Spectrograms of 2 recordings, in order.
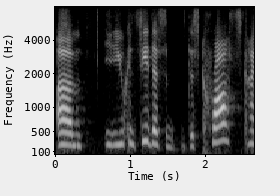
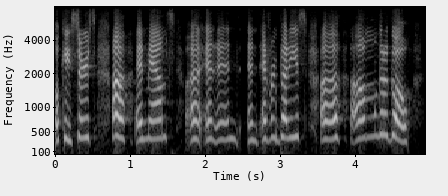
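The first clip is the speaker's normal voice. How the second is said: put-on kid voice, higher; 9 semitones higher than usual. Voicing a kid who tells a shop owner about visitors: kid voice. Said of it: "the kid looks up and he goes".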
